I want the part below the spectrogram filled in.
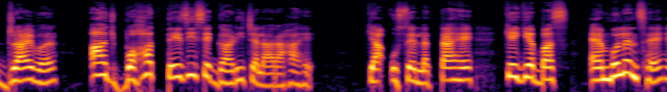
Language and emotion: Urdu, angry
